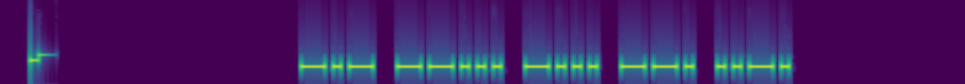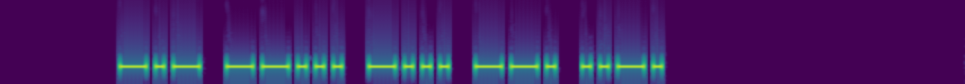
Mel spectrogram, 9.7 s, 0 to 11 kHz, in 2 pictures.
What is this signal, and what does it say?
Morse code, heard as a keyed tone, about 30 wpm, 700 Hz. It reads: K7BGF K7BGF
